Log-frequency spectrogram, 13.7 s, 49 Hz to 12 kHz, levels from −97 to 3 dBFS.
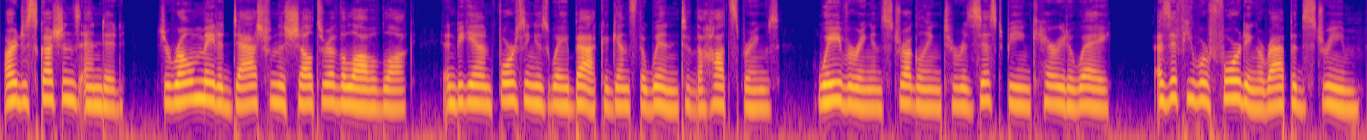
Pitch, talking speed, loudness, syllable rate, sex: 200 Hz, 190 wpm, -19 LUFS, 5.1 syllables/s, female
